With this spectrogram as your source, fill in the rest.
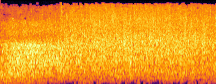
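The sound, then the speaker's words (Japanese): Audience applause, dense and even, sustaining a loud continuous patter for several seconds. “なんですかこの拍手は。”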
